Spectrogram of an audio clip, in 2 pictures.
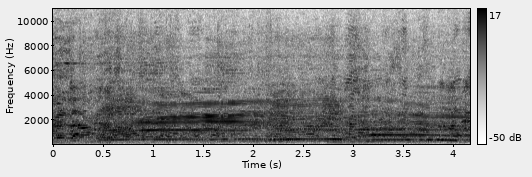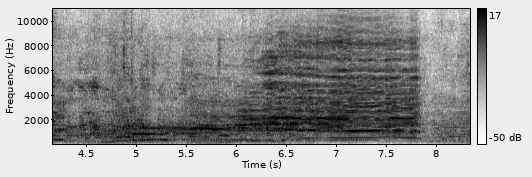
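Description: Cattle mooing: a string of long, drawn-out calls, one after another with hardly a break.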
